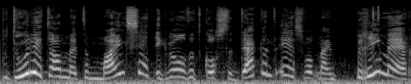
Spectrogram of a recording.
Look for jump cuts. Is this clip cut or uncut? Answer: uncut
